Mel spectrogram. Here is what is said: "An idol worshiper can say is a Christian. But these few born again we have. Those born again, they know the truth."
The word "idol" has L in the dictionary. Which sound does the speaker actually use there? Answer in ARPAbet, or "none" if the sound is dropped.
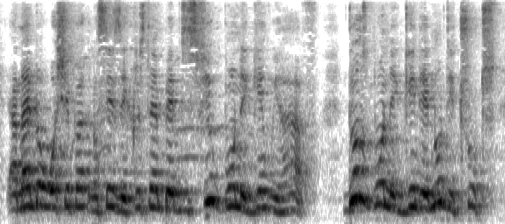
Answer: N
